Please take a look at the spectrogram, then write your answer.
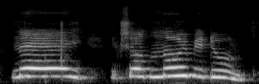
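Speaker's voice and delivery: high, loud wailing plea; crying out. Acted. Thief caught by police, loudly pleading. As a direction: beg at full voice. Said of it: "roept de dief".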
